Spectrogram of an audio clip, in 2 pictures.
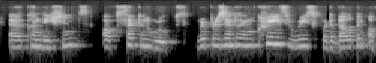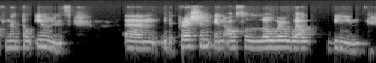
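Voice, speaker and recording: A woman with a Portuguese accent at a fairly slow pace. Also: medium pitch for a woman, lively intonation. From Brazil. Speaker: psychologist and conference presenter. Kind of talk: academic conference presentation.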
